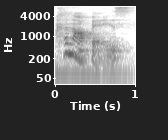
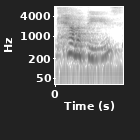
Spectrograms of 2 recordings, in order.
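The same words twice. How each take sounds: First: The word is said not like canopy. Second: The word is said to sound like canopy. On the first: The speaker calls it wrong. "not canapes" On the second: The speaker calls it right. "I think that's how you pronounce it"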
